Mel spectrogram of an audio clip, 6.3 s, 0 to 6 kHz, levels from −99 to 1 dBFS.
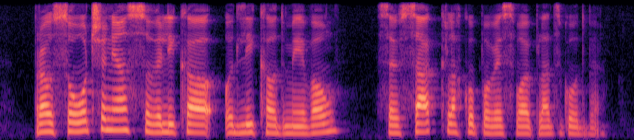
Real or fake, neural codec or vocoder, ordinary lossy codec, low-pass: real; none; none; 5.4 kHz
